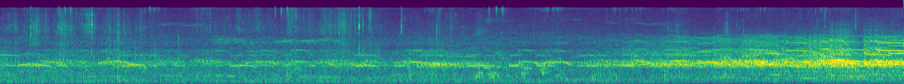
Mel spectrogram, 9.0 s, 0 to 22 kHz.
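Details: Over 5000 common cranes flying southbound above Berry at Jouy, Cher, France: a distant chorus of rolling, bugling calls builds steadily louder toward the end, many birds overlapping, over a constant low rumble.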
